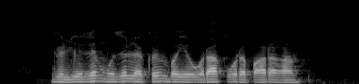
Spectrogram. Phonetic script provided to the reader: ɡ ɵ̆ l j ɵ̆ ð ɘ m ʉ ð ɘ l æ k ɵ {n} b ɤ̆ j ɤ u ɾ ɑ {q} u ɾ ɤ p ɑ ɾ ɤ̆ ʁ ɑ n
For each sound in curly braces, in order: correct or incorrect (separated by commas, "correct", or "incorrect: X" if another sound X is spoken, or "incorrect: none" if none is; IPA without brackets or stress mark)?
correct, correct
